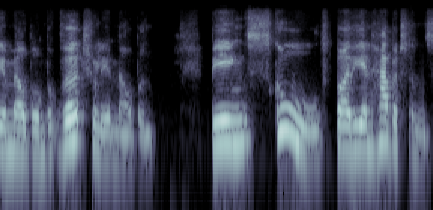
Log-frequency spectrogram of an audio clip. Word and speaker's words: Melbourne: Melbourne, but virtually in Melbourne, being schooled by the inhabitants on how they pronounce the name of their city, which is Melbourne, not Melbourne.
